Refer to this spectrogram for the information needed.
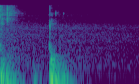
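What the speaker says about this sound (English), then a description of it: "I hear a knock at the door" A knock on a door, a couple of soft low raps followed by one firmer thump, close and alone in a quiet room before fading to silence.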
